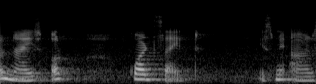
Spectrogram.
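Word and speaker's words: gneiss: जी silent है इसमें, marble, slate और नाइस, और क्वार्ट्जाइट, इसमें आर साइलेंट है, क्वार्ट्जाइट।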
